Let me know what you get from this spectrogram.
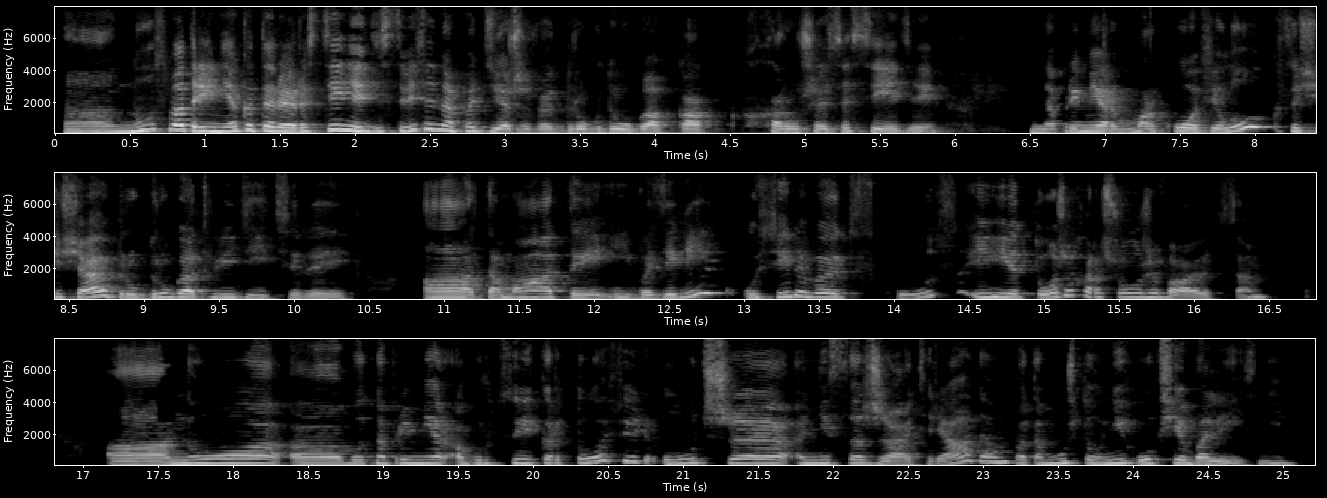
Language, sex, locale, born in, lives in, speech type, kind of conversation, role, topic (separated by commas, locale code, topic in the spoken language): Russian, female, ru-RU, Ukraine, United States, read, expert-assistant, expert, Если бы поле было как квартира, какие «правила соседства» действовали бы между разными растениями?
